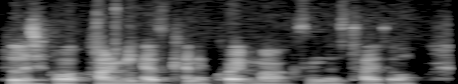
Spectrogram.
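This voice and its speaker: A woman's voice: a bass voice, completely flat delivery, very fast, gravelly, a little mellow, slightly rough. A woman with a London accent giving casual, discursive, hesitant explanations as an interview guest. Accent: London English. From London, England. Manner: hesitant, discursive, frequent "like" and "kind of". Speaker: interview guest, writer and editor. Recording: slightly dull lo-fi audio.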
